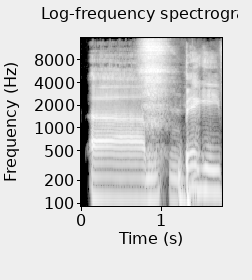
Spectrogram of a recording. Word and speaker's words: Buege: Biggie for you pronunciation types. That's Buege, Buege, Big E.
